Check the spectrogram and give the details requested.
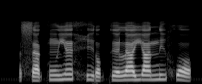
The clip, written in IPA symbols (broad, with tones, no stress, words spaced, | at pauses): sa˨kũ˧jɛ̃˦ hi˦˨ɾɔ˨ kɛ˧la˦ja˦ ni˦fɔ˦˨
